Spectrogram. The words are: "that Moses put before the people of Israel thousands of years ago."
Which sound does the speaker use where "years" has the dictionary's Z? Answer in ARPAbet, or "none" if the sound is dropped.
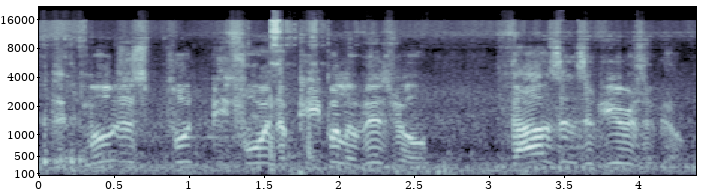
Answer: Z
